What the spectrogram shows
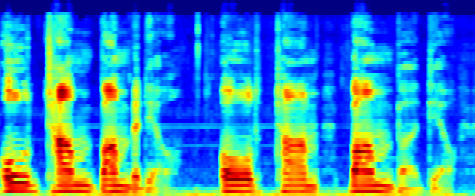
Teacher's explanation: he tends to begin his lines with a spondaic foot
